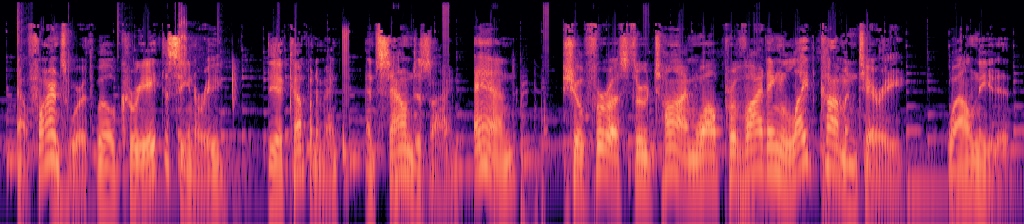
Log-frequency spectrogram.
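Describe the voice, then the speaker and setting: An actor playing a pompous, excitable ghost of an old-time explosives salesman, narrating an audio musical in grandiose, old-fashioned language. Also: mid-range voice, measured pace, music in the background. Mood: grand, jovial.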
